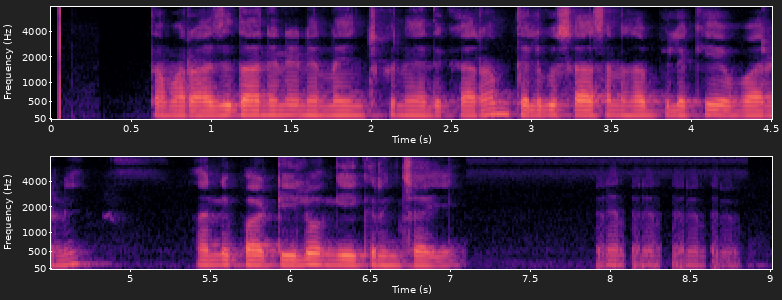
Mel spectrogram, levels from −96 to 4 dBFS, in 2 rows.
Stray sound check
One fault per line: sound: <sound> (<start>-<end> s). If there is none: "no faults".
sound: laugh (7.9-8.8 s)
